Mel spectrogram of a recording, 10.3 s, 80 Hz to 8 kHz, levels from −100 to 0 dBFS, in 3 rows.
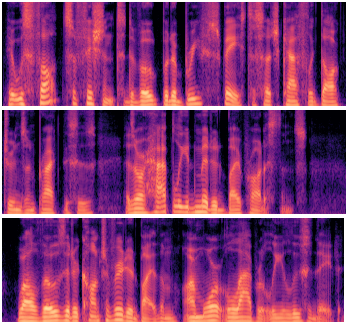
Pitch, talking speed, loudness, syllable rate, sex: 115 Hz, 190 wpm, -19 LUFS, 7.1 syllables/s, male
